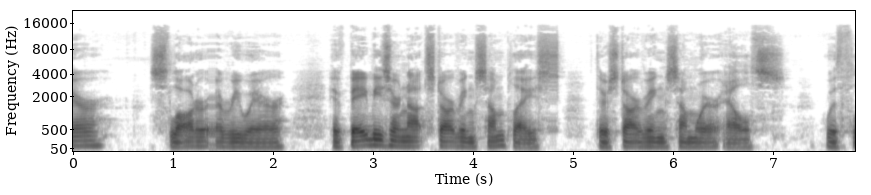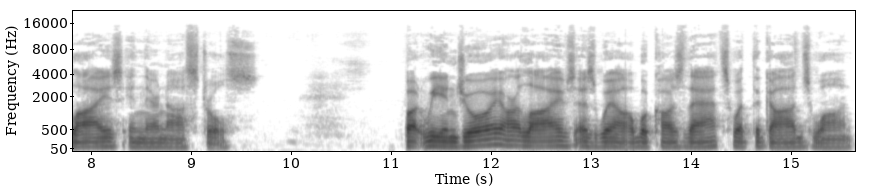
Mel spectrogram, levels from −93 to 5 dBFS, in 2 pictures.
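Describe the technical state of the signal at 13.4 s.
At 13.4 s the speech hits a Bluetooth stutter running from 13.35 to 13.40 s. Data arrived late or not at all, so the receiver replayed its last buffer to cover the gap, consistent with a single lost frame of about 15 ms (15.2 ms of audio). It is a brief stuttering catch in the voice. On a waveform, a short slice repeats identically; a spectrogram shows a smeared, vertically striped block before the speech resumes slightly ahead.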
